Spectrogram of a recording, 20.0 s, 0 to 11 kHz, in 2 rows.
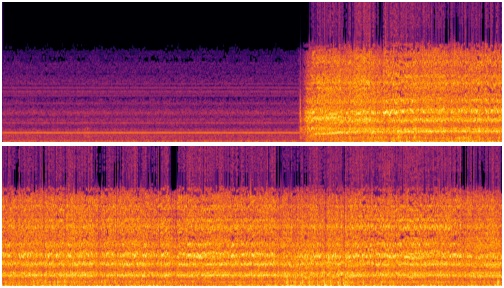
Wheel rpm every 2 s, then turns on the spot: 0, 0, 0, 150, 230, 230, 240, 230, 220, 220.
none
